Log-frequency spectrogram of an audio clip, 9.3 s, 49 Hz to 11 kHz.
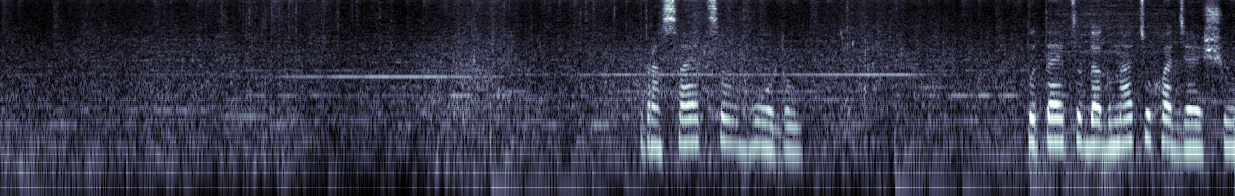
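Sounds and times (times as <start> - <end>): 
rough churning sea waves surging: 0.0 - 9.2
speech: 4.8 - 6.2, 7.7 - 9.2.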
